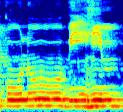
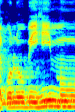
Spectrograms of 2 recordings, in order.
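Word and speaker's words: قلوبهم: Kenapa kita barusan bacanya qulubihim? Kenapa tidak baca qulubihimu misalkan? Ya karena kita berhenti.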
